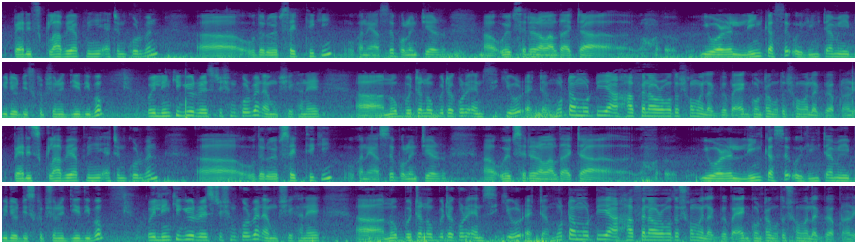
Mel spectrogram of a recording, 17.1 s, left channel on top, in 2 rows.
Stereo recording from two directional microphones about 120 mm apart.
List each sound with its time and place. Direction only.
0.1 s speech: 40° right (ahead or behind)
9.9 s speech: 35° right (ahead or behind)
